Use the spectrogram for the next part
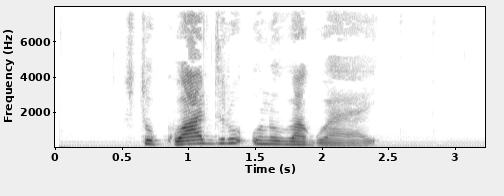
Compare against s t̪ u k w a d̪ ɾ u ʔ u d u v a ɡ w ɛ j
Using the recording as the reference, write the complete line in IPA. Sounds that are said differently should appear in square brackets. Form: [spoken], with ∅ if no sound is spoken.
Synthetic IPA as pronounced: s t̪ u k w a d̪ ɾ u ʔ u [n] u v a ɡ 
